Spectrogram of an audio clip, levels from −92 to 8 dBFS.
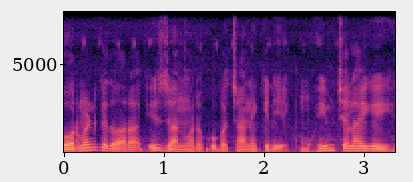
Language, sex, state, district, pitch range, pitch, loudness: Hindi, male, Himachal Pradesh, Shimla, 105-135 Hz, 115 Hz, -19 LUFS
